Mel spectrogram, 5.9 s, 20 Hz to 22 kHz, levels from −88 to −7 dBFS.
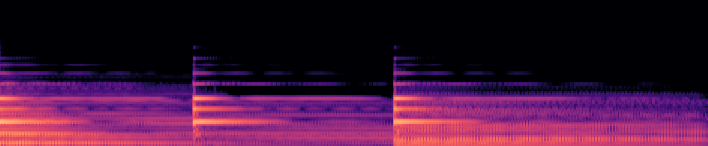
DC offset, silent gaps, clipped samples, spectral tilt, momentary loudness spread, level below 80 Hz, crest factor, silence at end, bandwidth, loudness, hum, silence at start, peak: under 0.1%; none; under 0.1%; -7 dB/octave; 18 LU; -52 dBFS; 20 dB; 0 s; 4.6 kHz; -29 LUFS; none; 0 s; -10 dBFS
